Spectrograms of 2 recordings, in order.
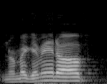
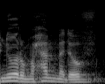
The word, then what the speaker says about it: Nurmagomedov: versus connor when habib nurmagomedov or let me just say it right why did i say the american eyes way habib nur muhammad versus conor mcgregor that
